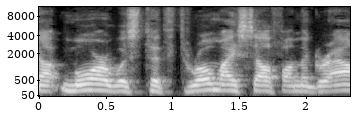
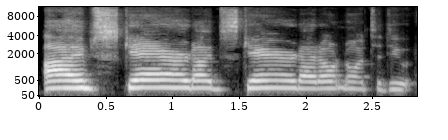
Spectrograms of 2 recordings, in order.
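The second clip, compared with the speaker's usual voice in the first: scared; 7 semitones higher, slower than usual. Retold or imitated. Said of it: "I'm having a meltdown".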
